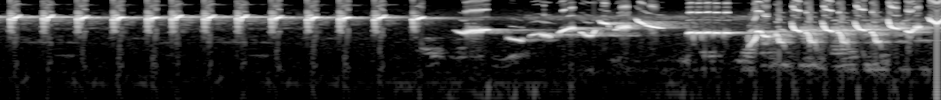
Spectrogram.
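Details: Oriental magpie-robin song meant to stir a quiet bird into singing: a fast series of sharp high ticks, then varied whistled phrases, slurred rising and falling notes and rapid trills, loud and clear.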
